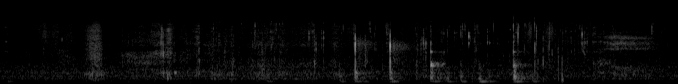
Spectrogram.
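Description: Close-miked eating sounds: a wooden spoon scooping curry and rice from a ceramic bowl, with soft chewing and mouth clicks. The sounds are scattered short clicks and taps, a few sharper ones about three and a half to four seconds in.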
